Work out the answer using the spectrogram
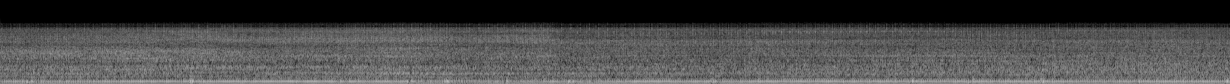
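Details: Atomic 4 inboard engine overhauled last summer (new pistons, rings, valve springs, plugs, wires, higher-flow water pump), run without choke on a test stand for a 17-foot homemade wooden boat, alternator off: steady, even idle, constant low hum, no knocks or misses; normal idle.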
